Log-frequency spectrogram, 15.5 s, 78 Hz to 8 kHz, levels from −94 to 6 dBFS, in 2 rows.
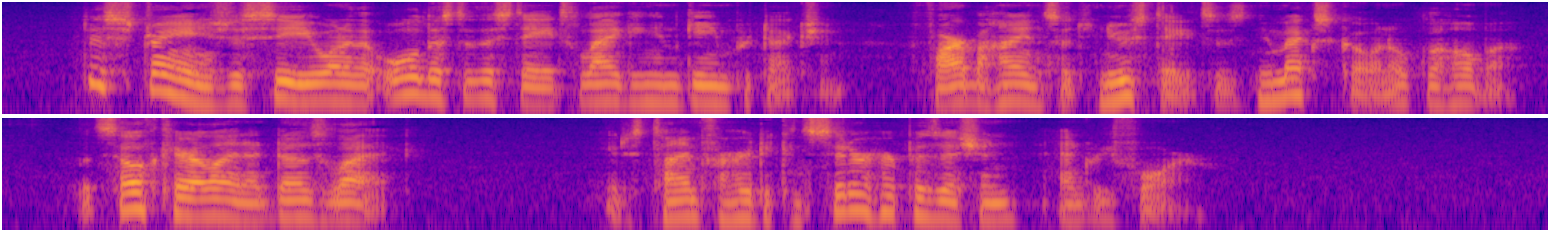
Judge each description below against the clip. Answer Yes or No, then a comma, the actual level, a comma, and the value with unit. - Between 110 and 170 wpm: Yes, average, 165 wpm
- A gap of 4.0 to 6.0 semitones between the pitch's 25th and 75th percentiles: No, average, 3.3 semitones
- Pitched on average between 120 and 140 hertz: Yes, low, 135 Hz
